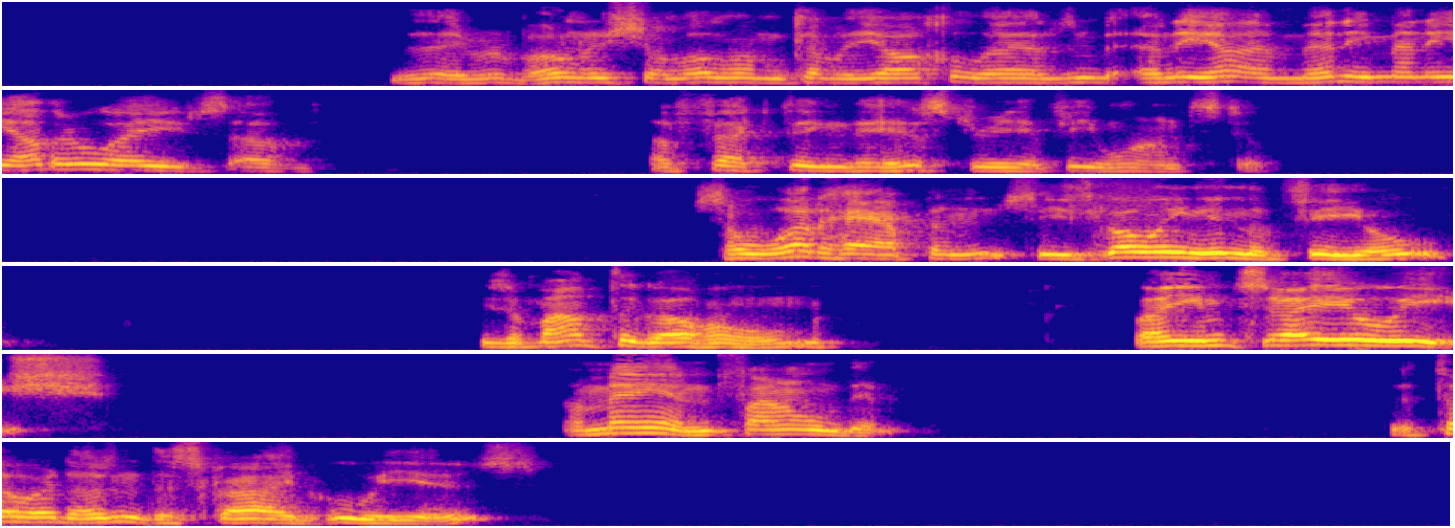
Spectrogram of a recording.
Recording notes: Recorded LIVE via Zoom in Jerusalem.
